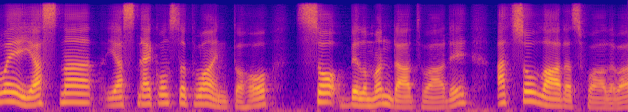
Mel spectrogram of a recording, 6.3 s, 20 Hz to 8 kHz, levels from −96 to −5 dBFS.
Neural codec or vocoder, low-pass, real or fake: codec, 16 kHz, 0.2 kbps, FocalCodec; 7.2 kHz; fake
